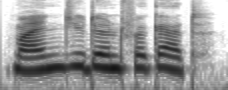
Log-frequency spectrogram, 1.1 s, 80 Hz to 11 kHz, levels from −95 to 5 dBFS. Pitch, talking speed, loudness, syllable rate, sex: 265 Hz, 210 wpm, -15 LUFS, 4.9 syllables/s, female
